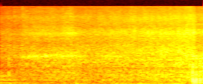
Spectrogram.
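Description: Atlas N scale two-truck Shay geared locomotive running along the track: a steady, even whirring noise from its motor, geared drive and wheels on the rails.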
